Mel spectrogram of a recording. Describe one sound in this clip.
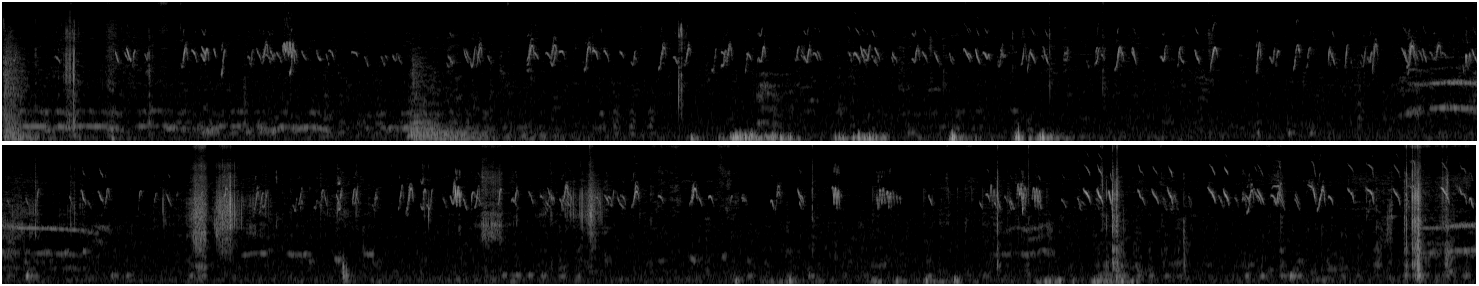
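Many chicks peep and cheep constantly, close by.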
